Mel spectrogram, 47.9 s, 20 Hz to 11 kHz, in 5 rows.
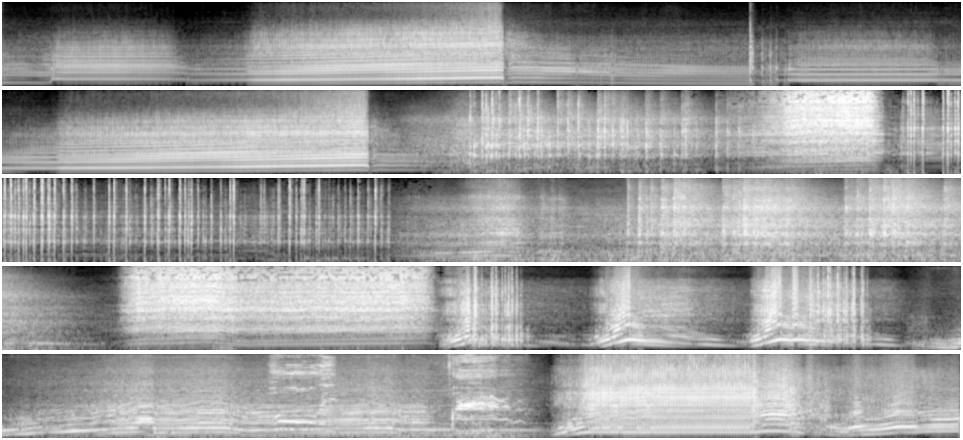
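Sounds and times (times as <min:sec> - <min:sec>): car engine revving: 0:10.2 - 0:20.4, 0:30.0 - 0:34.1, 0:41.7 - 0:47.9.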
